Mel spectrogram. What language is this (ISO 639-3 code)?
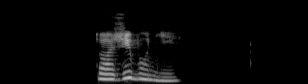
ara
